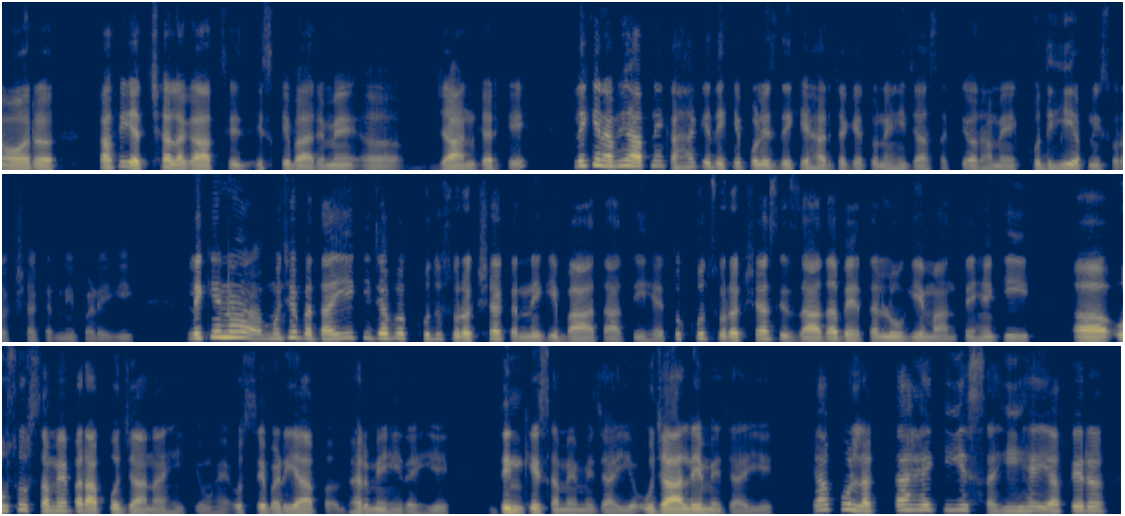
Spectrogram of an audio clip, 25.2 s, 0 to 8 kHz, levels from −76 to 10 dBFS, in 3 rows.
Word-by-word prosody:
और 145 -2 +3 0.4
काफ़ी 180 +5 +2
अच्छा 180 - +5
लगा 150 -3 +5
आपसे 145 +2 -2 0.2
इसके 140 +2 -7
बारे 130 -1 -1
में 145 +1 -3
अ, 125 -1 -10 0.3
जान 135 +2 +2
करके। 135 - -6 0.4
लेकिन 245 +3 +4
अभी 235 +1 +4
आपने 235 +1 +4
कहा 185 -2 -6
कि 195 -1 -3
देखिए 175 +1 -5
पुलिस 160 0 -1
देखिए 150 +1 -5
हर 135 -2 -4
जगह 130 0 -8
तो 135 - -11
नहीं 125 +1 -9
जा 125 -1 -8
सकती 125 +2 -19
और 125 0 -4
हमें 130 +1 -9
खुद 150 -2 -7
ही 150 +2 0
अपनी 135 -2 -4
सुरक्षा 120 -2 -16
करनी 110 -1 -19
पड़ेगी। 105 0 -19 0.4
लेकिन 270 +5 +6 0.3
मुझे 220 +5 -1
बताइए 210 0 +2
कि 240 0 -11
जब 230 0 +4
खुद 200 +1 -4
सुरक्षा 170 +1 +2
करने 155 -2 -5
की 165 0 -6
बात 130 0 -2
आती 125 +2 -8
है, 135 +2 -10
तो 210 +7 -9
खुद 225 +2 -5
सुरक्षा 165 +3 +1
से 185 -1 -6
ज़्यादा 140 +2 +2
बेहतर 145 -1 -3
लोग 150 0 -3
ये 145 - -2
मानते 130 -1 -9
हैं 150 +1 -7
कि 165 +1 -8 0.3
अ, 150 - 0
उस-उस 205 +11 +3
समय 185 +1 +2
पर 190 -1 +1
आपको 160 +1 +3
जाना 130 -2 -3
ही 125 -1 -13
क्यों 120 -1 -18
है, 125 - -18
उससे 140 +1 -3
बढ़िया 145 +1 0
आप 140 0 -6
घर 145 +2 -5
में 140 -2 -4
ही 125 - -11
रहिए, 120 0 -12 0.4
दिन 165 +1 +8
के 160 0 +2
समय 135 -4 -6
में 120 0 -10
जाइए, 120 +2 -8
उजाले 150 +1 +6
में 130 -4 -3
जाइए, 115 0 -11
क्या 225 - -6
आपको 255 +2 -1
लगता 195 +2 +1
है 235 0 +1
कि 235 -1 -14
ये 230 - -2
सही 180 -1 -6
है 195 +1 -2
या 175 -1 +2
फिर 195 -1 +2
150 Hz, 215 wpm, -23 LUFS, 130-185 Hz, 0.4 s, दिन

